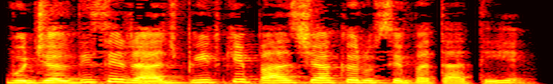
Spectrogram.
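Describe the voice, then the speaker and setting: A woman's voice: fairly low pitch, normal speed. A woman storyteller reading a scripted horror story.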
